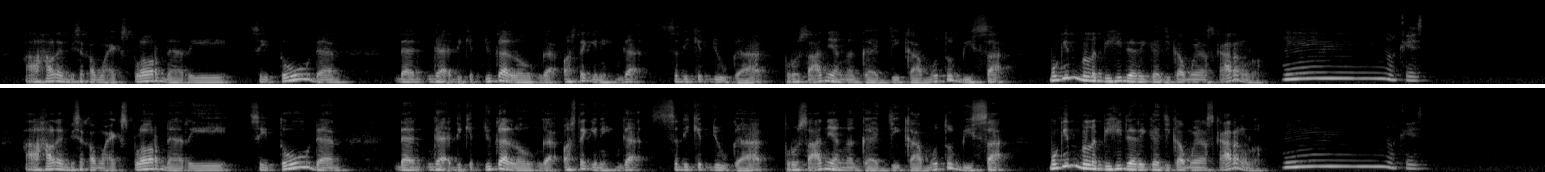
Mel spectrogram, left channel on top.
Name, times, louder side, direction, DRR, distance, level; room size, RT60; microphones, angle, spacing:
voice 1, 0.2-2.3 2.5-3.4 3.9-10.0 10.5-12.6, right 2 dB, 70° right, 1.4 m, -28 dB
voice 2, 12.8-14.2, equal, 25° left, 1.1 m, -30 dB
12.0 x 4.9 x 6.1 m
head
